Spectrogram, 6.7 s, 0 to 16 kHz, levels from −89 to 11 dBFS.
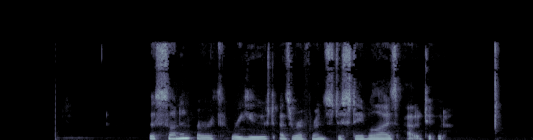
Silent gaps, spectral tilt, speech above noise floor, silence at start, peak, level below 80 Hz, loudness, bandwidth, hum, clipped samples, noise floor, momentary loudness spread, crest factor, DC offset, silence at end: none; -4.5 dB/octave; 57 dB; 1.85 s; -10 dBFS; -74 dBFS; -29 LUFS; 11.5 kHz; none; under 0.1%; -85 dBFS; 14 LU; 20 dB; under 0.1%; 0.45 s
